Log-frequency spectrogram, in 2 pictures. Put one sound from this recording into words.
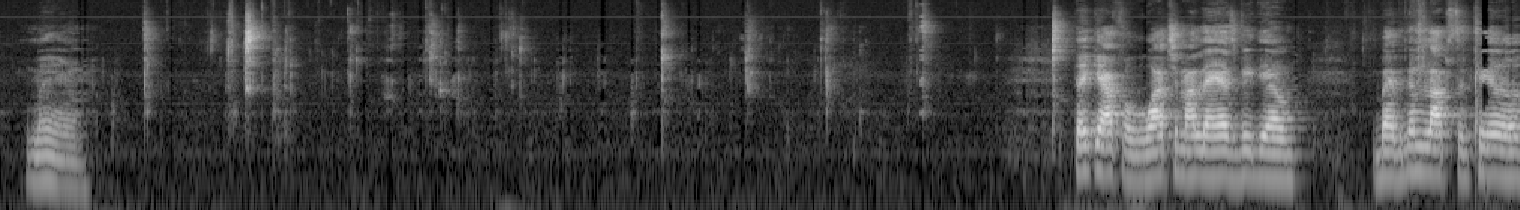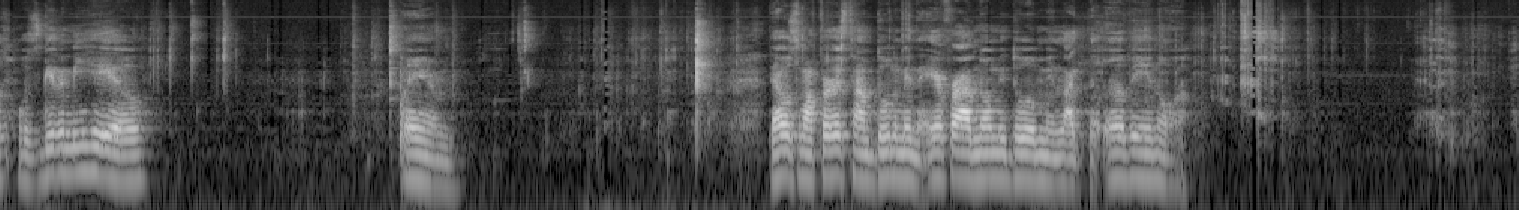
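A young woman chews crunchy food with soft smacking sounds close up.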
